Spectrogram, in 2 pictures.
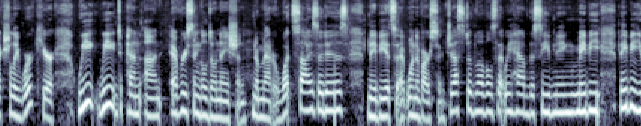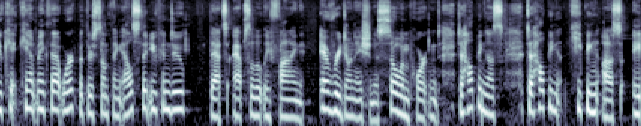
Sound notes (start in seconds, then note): none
